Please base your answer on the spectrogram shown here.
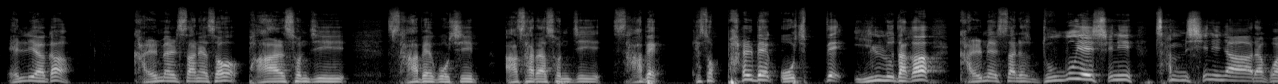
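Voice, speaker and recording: A man preaching as a missionary at a midweek prayer service, animated and asking the congregation questions. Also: on the high side, moderate pace. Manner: animated, acts out quoted voices, asks the congregation questions. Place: church sanctuary.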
